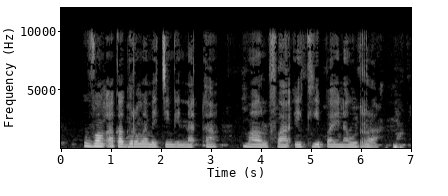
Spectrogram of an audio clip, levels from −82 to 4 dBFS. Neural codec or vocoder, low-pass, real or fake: none; 9.9 kHz; real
